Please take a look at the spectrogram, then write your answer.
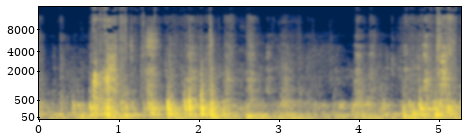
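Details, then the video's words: French Bulldog at play, snapping at fingers in a small room: breathy panting and low throaty growl-like grunts in short clusters, a brief quiet stretch, then renewed huffing toward the end. "French Bulldog very playful"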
